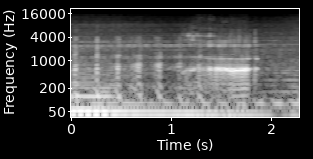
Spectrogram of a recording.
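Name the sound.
loud burp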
